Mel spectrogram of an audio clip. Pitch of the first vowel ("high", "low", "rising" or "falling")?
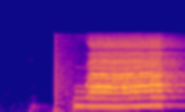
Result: rising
